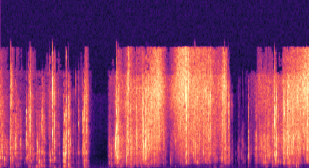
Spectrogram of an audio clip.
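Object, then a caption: Glossy magazine paper pages. Flat palms rub and smooth a stack of crumpled glossy magazine pages, and the pages are turned. Bright, dense crinkling and rustling comes in quick bursts, with a brief near-silent pause about a third of the way through before the rubbing resumes.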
